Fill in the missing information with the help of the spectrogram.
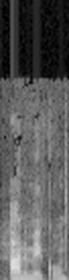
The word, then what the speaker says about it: Animecon: Zeg ik dat goed? – Ja, Animecon, correct.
